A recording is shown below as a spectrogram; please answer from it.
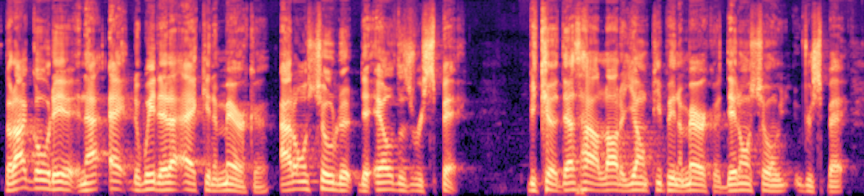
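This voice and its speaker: A man's voice: mid-range voice, brisk. A man hosting a casual podcast, arguing emphatically and restarting his sentences often. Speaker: podcast host. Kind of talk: heated casual debate.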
